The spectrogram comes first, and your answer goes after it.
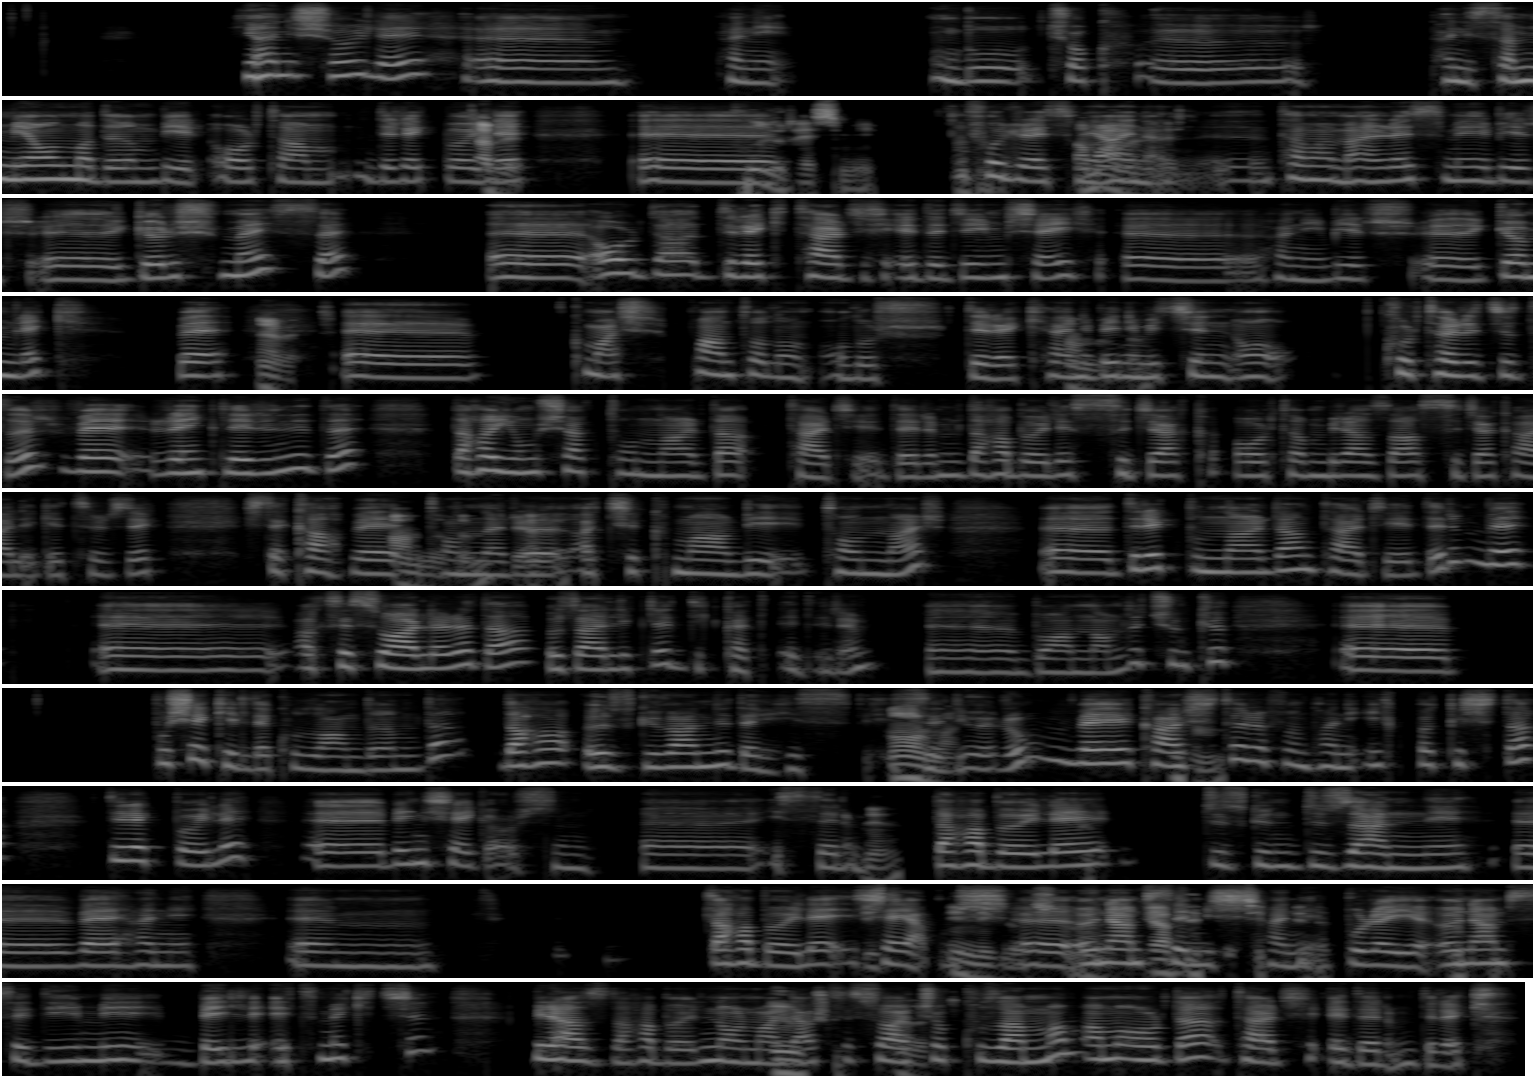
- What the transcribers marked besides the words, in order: other background noise; tapping
- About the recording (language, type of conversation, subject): Turkish, podcast, Kıyafetler ruh halimizi sence nasıl etkiler?
- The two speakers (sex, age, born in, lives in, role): female, 40-44, Turkey, Spain, guest; male, 30-34, Turkey, Bulgaria, host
